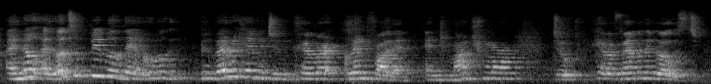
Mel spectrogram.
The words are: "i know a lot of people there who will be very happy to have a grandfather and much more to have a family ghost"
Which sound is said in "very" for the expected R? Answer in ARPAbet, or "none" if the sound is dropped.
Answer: R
